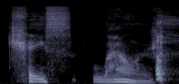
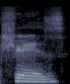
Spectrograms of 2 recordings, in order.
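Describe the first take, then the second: First: It is said the American way, 'chase'. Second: It is said the British way, French-sounding.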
